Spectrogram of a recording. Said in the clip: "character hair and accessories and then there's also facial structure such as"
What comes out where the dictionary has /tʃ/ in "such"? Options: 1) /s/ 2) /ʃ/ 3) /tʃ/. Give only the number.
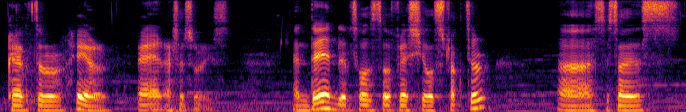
1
